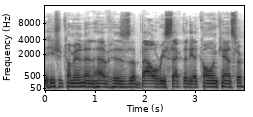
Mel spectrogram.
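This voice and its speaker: Using a plain, everyday voice, a man with an American accent speaks at a fairly low pitch and a moderate pace. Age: 60s. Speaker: scientist. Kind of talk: TV interview.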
